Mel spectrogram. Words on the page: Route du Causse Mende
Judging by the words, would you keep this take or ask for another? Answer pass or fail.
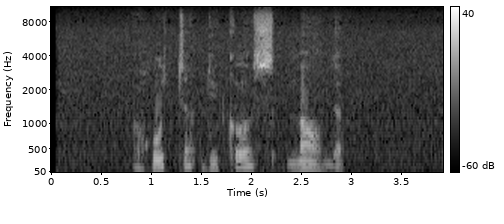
pass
